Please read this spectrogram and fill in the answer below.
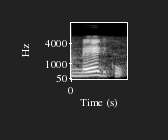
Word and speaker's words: médico: Na palavra médico, o mé é a sílaba tônica, portanto, a sílaba mais forte, tá bom?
